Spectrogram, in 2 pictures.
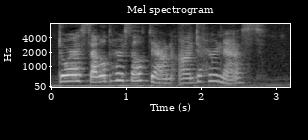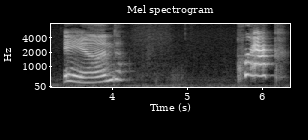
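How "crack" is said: loud, high cracking sound; sharp crack. A narrator's reading. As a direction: snap out the crack of a breaking egg. Egg cracking under the hen.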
